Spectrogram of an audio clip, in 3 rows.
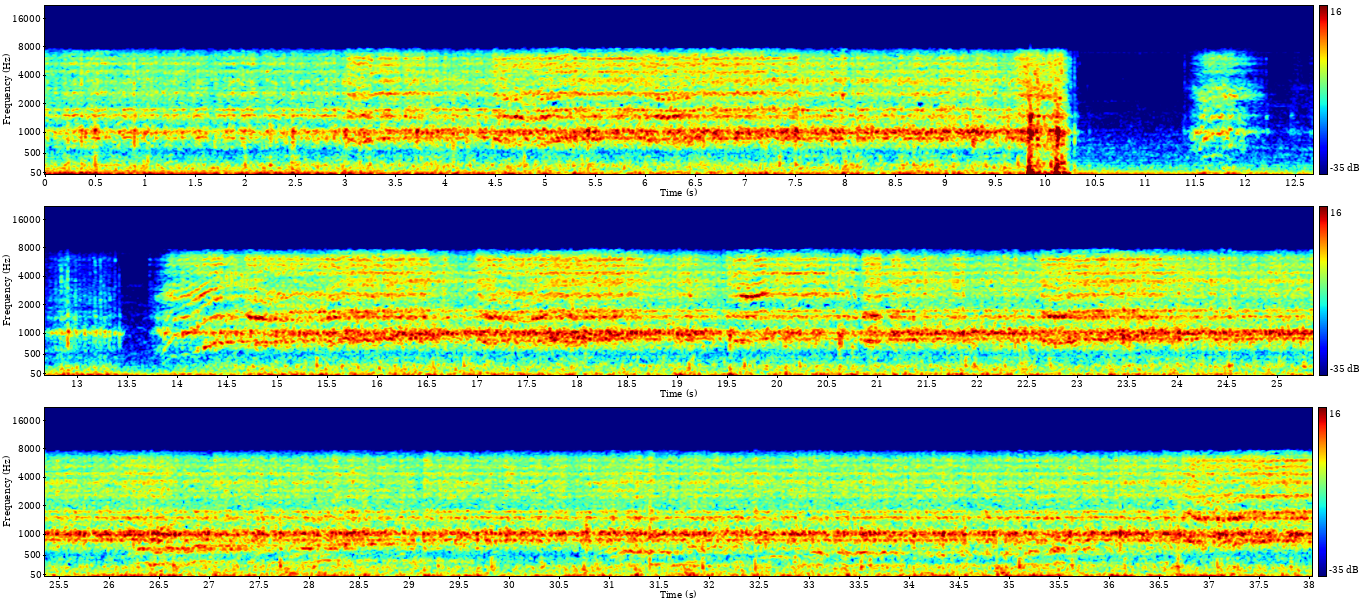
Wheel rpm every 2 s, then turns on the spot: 230, 230, 220, 230, 210, 30, 40, 200, 220, 230, 230, 230, 230, 230, 230, 230, 230, 240, 220.
10-12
